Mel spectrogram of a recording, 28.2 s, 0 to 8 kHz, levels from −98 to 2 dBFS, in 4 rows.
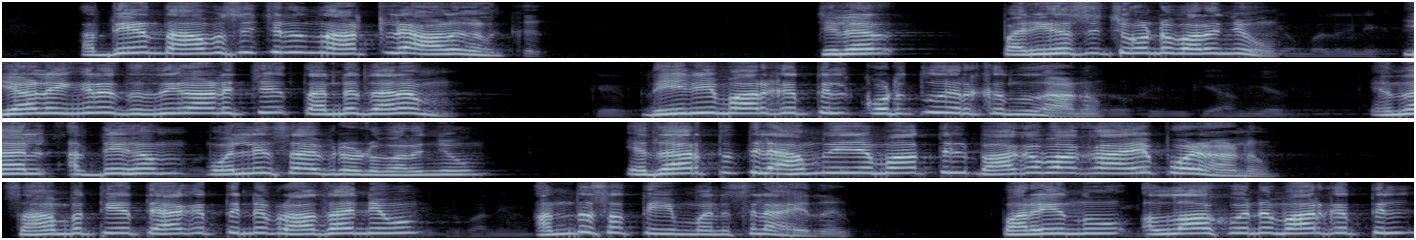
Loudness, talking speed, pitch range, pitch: -27 LUFS, 75 wpm, 200-275 Hz, 245 Hz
